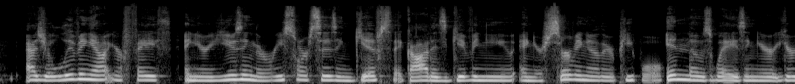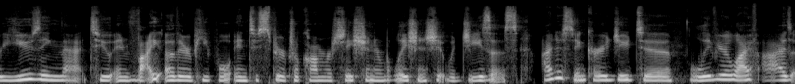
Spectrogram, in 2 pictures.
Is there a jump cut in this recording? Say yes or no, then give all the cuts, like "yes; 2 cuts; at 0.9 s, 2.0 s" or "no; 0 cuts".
yes; 1 cut; at 13.2 s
